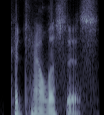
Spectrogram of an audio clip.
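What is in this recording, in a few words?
"catalysis", American English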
